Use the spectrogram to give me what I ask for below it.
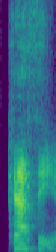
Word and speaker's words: Kathy: your name well well if you want to pronounce it in in the true american way it's cathy okay so did i actually say that british pronunciation or is it just dutch version of your name well it was just it it didn't have the long american a in it says kady happy cathy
